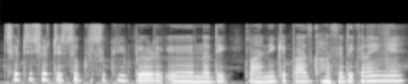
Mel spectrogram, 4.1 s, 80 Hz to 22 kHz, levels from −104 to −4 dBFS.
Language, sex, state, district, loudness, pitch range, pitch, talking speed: Hindi, female, Madhya Pradesh, Bhopal, -15 LUFS, 180-210 Hz, 185 Hz, 205 wpm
